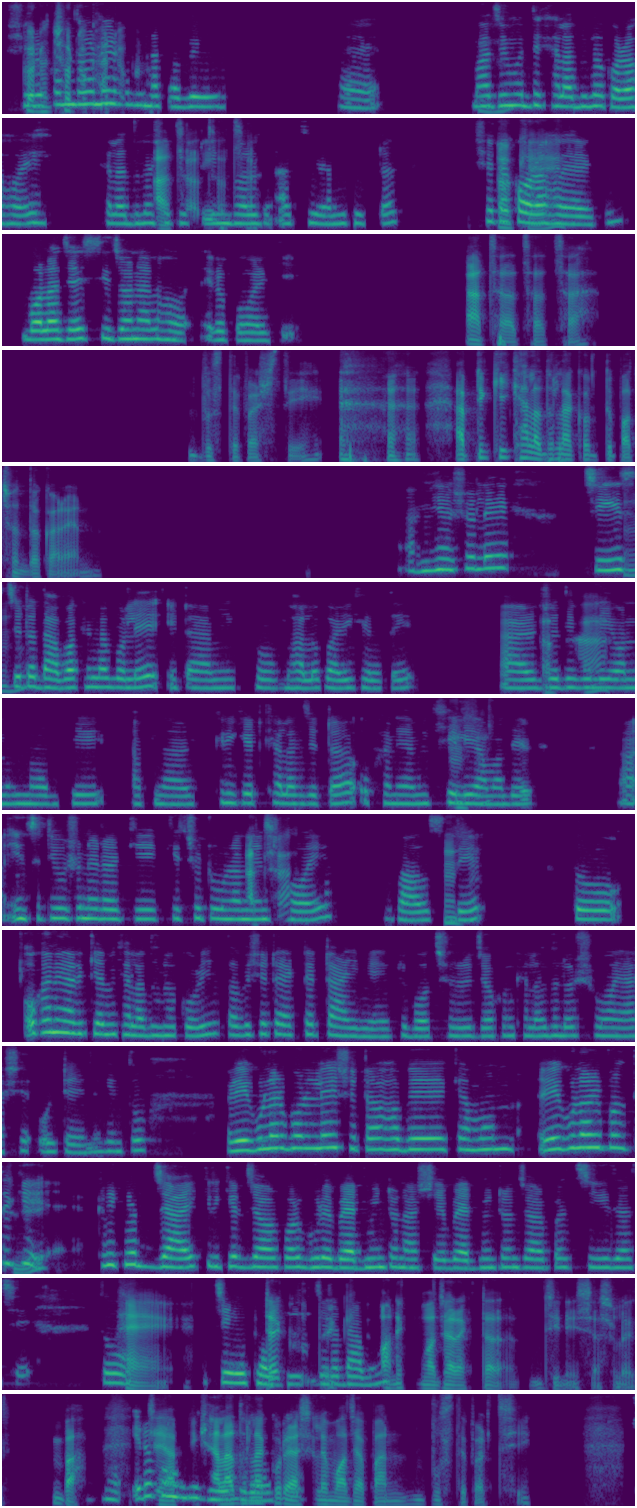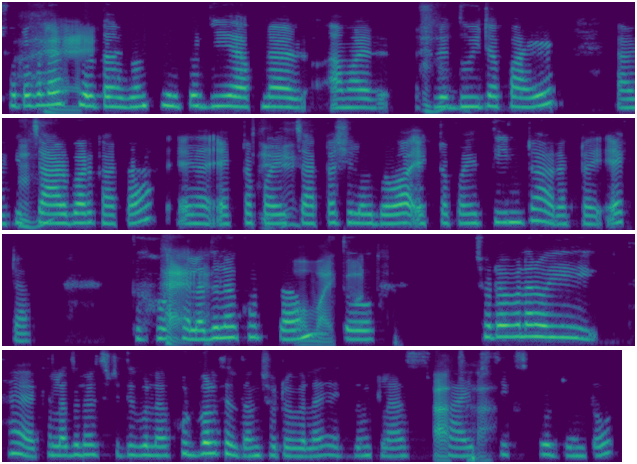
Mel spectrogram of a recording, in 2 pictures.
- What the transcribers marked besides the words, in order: tapping; in English: "seasonal"; chuckle
- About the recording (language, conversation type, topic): Bengali, unstructured, আপনি ছোটবেলায় কোন স্মৃতিটিকে সবচেয়ে মধুর বলে মনে করেন?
